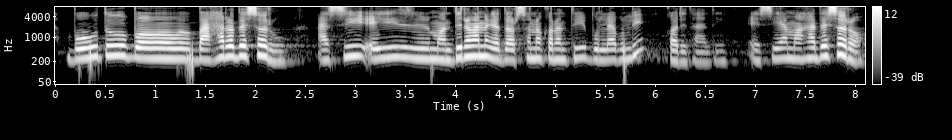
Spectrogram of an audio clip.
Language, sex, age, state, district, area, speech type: Odia, female, 45-60, Odisha, Dhenkanal, rural, spontaneous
